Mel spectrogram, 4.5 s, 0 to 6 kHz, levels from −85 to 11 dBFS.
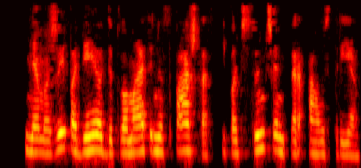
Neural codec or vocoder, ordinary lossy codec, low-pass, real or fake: codec, 16 kHz, 8 kbps, FreqCodec, larger model; MP3, 24 kbps; 5.4 kHz; fake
